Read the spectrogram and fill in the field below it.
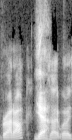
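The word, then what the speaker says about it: Braddock: Brian and Betsy bradoock no the answer is bradoock yeah because if you say with an English accent well how do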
